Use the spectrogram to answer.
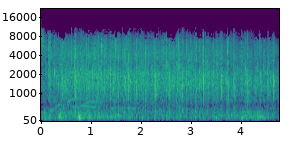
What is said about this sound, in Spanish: Un aplauso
